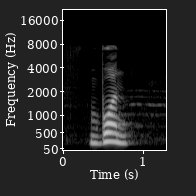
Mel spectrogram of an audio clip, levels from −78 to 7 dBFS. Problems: none marked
